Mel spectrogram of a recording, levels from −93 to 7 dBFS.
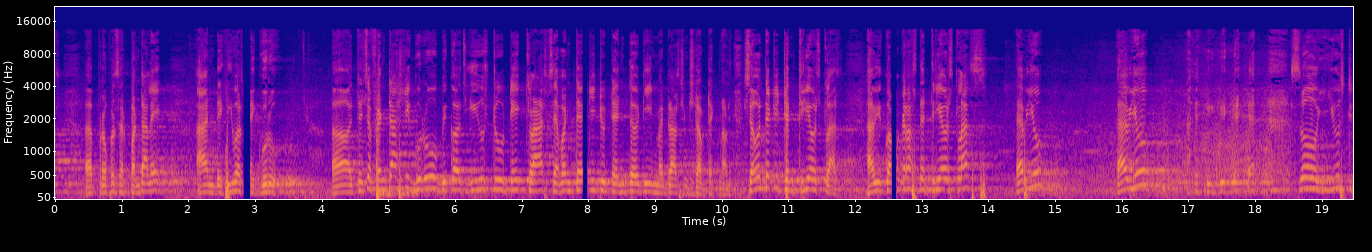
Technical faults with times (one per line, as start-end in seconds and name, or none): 2.81-2.95 digital broadcast dropout
7.90-8.01 digital broadcast dropout
12.53-12.65 digital broadcast dropout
